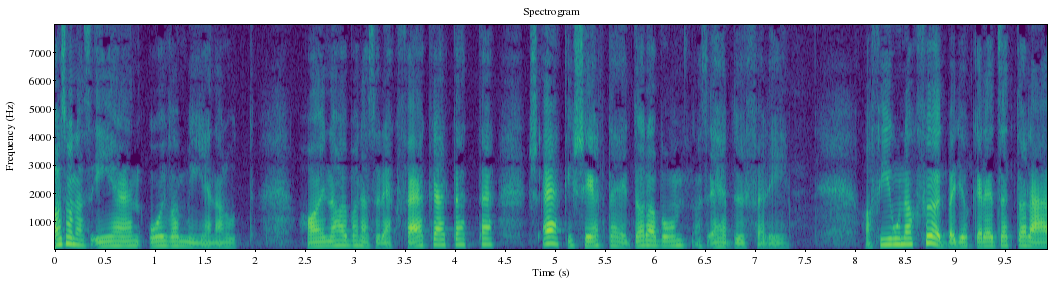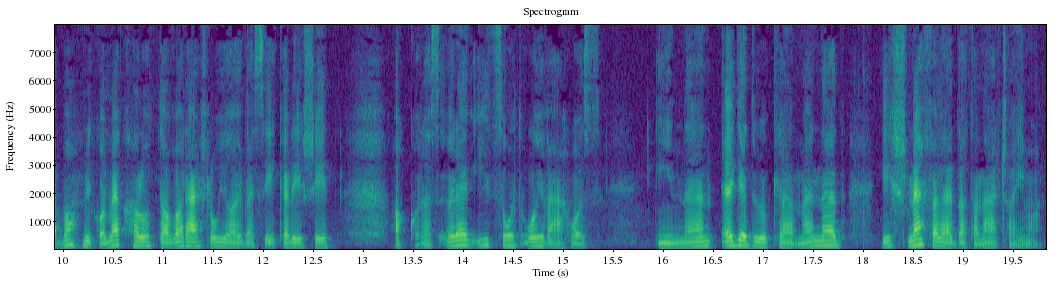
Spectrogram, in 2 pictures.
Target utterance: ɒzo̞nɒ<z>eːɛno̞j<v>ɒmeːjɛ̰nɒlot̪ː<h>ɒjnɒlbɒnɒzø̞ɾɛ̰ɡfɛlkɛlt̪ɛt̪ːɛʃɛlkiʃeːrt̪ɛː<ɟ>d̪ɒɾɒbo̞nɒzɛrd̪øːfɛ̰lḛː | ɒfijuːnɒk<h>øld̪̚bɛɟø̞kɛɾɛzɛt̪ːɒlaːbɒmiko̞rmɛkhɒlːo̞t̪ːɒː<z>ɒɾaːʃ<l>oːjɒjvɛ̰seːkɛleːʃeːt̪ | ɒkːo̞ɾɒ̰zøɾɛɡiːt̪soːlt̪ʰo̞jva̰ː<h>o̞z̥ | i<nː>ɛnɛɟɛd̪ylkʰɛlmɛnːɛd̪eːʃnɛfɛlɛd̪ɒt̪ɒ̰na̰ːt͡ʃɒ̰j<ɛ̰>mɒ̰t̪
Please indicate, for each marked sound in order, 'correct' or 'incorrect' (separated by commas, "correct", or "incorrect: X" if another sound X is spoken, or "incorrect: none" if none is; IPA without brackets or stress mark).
correct, correct, correct, correct, incorrect: f, incorrect: v, correct, correct, correct, incorrect: ḭ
